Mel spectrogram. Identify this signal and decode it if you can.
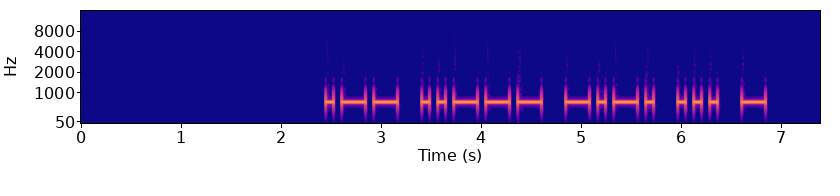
Morse code, heard as a keyed tone, about 15 wpm, 700 Hz. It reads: W2CST
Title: USA Call Signs - 5 Characters - Repeated 2x - 15wpm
